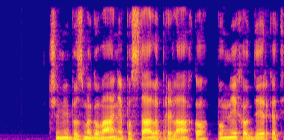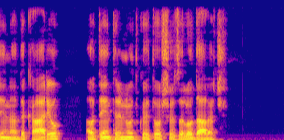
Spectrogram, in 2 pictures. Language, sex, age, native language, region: Slovenian, male, 18-29, Slovenian, Central Slovenia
